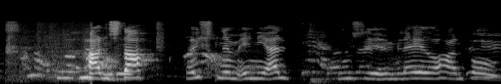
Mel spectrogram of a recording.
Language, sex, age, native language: Icelandic, male, 12, Icelandic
